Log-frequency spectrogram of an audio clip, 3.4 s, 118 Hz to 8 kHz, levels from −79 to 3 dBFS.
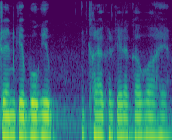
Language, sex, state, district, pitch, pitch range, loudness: Hindi, male, Arunachal Pradesh, Papum Pare, 120 Hz, 120-125 Hz, -16 LUFS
